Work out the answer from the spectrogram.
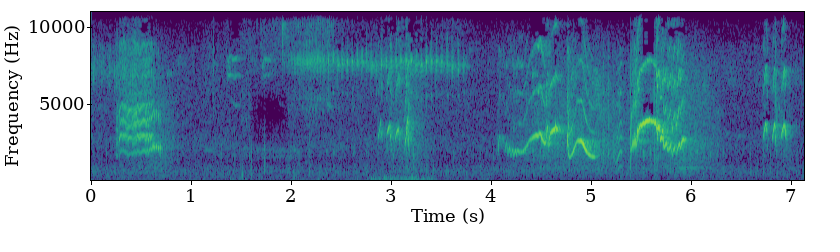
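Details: Captive superb starling at Newquay Zoo, 2014, singing loudly: a burst of harsh chatter, then long varied phrases of looping, wavering whistles rising and falling in pitch, mixed with buzzy notes and a high thin tone, over a faint low rumble.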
